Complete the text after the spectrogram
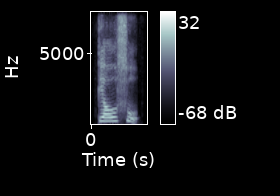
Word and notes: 雕塑: diāo sù

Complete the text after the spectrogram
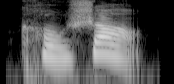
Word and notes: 口哨: kǒu shào

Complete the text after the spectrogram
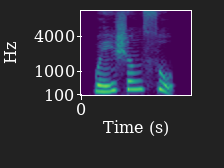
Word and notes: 维生素: wéi shēng sù

